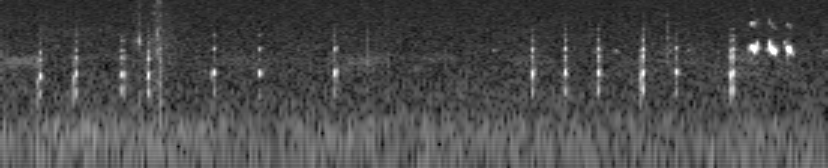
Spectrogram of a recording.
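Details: Female common quail calling: a run of short, evenly pitched single notes spaced about a quarter to half second apart, a pause, another series of single notes, then a quick higher three-note burst at the end. Quiet background.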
